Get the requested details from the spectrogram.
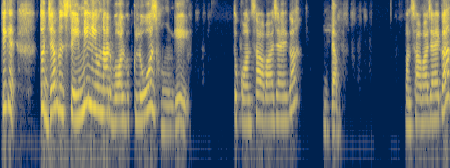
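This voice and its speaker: A woman's voice: a little high, unhurried, bright, forceful tone. A woman teaching a biology class in Hindi-English, asking questions and repeating key terms. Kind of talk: live online class lecture.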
